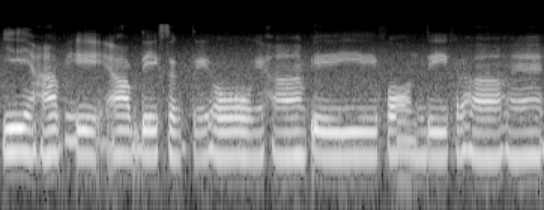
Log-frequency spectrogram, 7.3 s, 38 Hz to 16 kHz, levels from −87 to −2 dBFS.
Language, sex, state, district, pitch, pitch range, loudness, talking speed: Hindi, female, Haryana, Charkhi Dadri, 180 Hz, 180-190 Hz, -14 LUFS, 115 wpm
